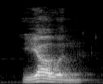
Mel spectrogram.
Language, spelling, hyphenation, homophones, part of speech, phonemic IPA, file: Dutch, jouwen, jou‧wen, jouen, verb / pronoun / determiner, /ˈjɑu̯ə(n)/, Nl-jouwen.ogg
- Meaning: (verb) to jeer; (pronoun) personal plural of jouwe; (determiner) 1. accusative/dative masculine of jouw 2. dative neuter/plural of jouw; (verb) alternative spelling of jouen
